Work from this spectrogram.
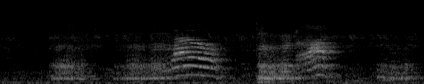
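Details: Kitten with its cat family: several soft, drawn-out meows, one rising then falling, another short and bent, over a faint hiss of background noise.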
